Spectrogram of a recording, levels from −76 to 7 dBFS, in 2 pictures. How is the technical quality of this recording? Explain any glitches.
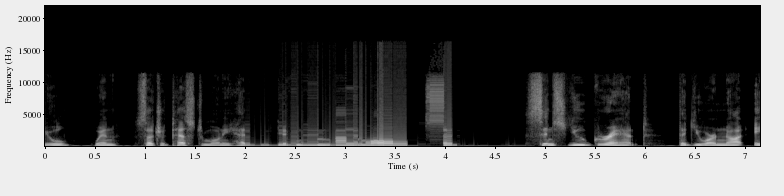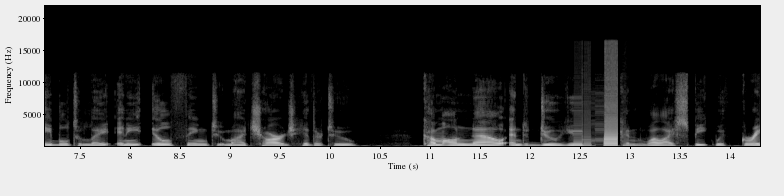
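The recording has two episodes of robotic sound from repeated short buffers, from 2.01 to 4.84 s and again from 12.44 to 12.96 s. In both, the speech turns into a rigid, metallic buzz at a fixed 100 Hz that still roughly tracks the words. The likely cause is audio arriving too seldom, so a roughly 10 ms snippet is replayed to fill the gaps and most of the real signal is skipped. On a spectrogram this appears as flat, evenly spaced harmonics every 100 Hz. The waveform shows identical cycles repeating every 10 ms.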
